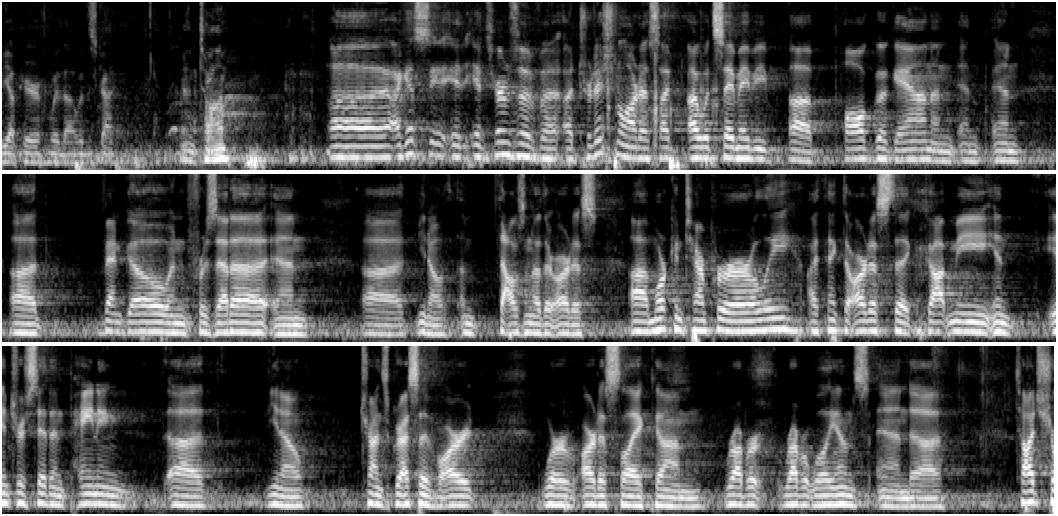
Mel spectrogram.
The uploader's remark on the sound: On this episode we podcast live from San Diego Comic-Con 2019 and bring to you the "Tiki Art & Polynesian Pop in American Culture" panel.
